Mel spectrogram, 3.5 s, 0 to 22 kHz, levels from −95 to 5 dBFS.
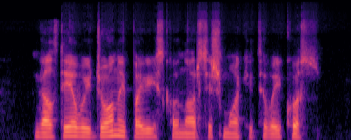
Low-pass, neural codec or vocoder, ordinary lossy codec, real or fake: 19.8 kHz; none; Opus, 24 kbps; real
